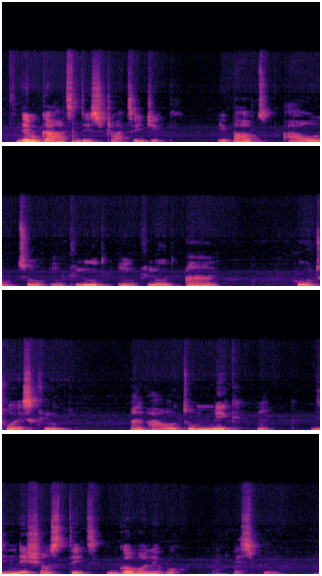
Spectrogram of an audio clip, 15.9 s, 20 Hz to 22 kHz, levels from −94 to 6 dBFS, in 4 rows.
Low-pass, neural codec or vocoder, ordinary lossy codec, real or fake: 14.4 kHz; none; none; real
